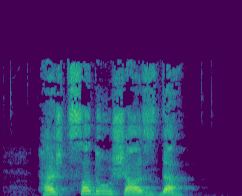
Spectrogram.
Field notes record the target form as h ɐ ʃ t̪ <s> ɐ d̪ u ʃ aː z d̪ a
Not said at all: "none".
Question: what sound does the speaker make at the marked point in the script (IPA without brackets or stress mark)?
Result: s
